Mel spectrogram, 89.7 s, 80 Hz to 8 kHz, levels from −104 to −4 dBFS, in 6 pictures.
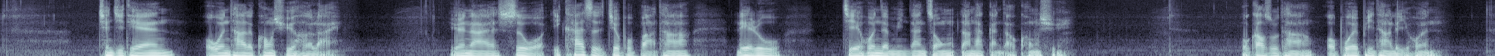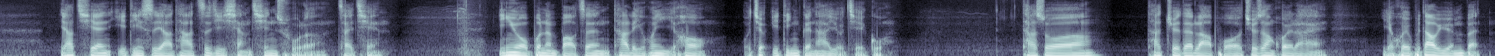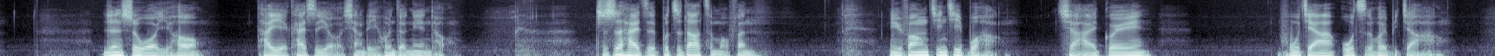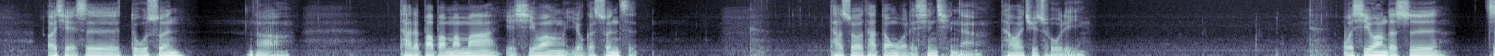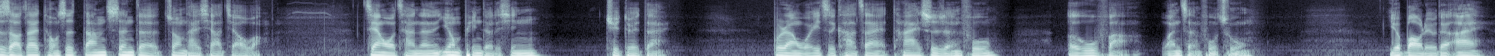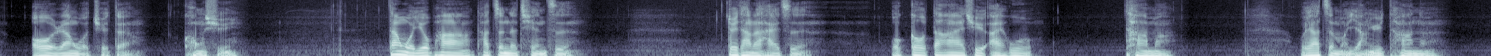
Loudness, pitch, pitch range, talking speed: -22 LUFS, 95 Hz, 90-105 Hz, 180 characters per minute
